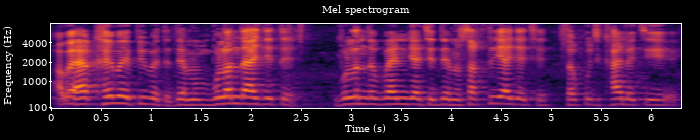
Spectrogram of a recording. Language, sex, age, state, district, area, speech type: Maithili, female, 45-60, Bihar, Begusarai, urban, spontaneous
